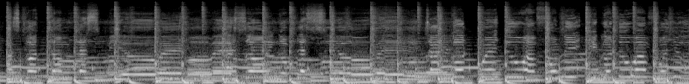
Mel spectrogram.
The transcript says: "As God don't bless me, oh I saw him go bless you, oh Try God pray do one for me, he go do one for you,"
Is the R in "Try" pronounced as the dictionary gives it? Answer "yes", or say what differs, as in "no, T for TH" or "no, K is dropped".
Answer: no, R is dropped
